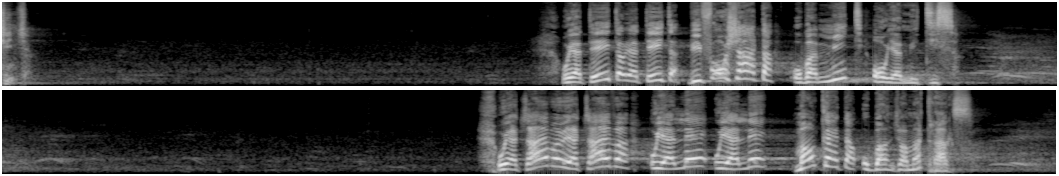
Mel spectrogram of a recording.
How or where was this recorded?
large echoing room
